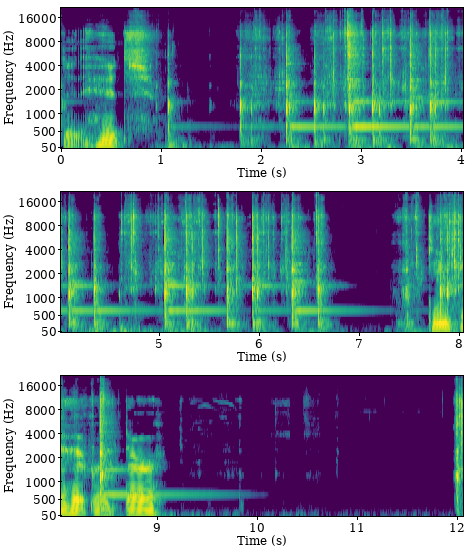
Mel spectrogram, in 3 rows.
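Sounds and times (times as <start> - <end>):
faint steady ringing tone: 0.0 - 10.6
rapid metallic clicking and knocking: 1.0 - 6.8, 7.4 - 8.7.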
